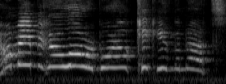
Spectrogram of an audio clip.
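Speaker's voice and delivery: very high, loud, pushed cartoonish voice. Playing the seamstress haggling over a price with a customer, Mickey Mouse voice. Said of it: "[name] has a small crush on you. / [name] is just putting away some stuff. / [name]'s seamstress. / Just talk like Mickey Mouse".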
